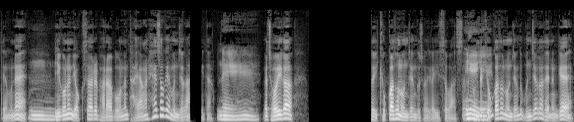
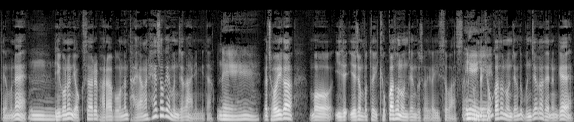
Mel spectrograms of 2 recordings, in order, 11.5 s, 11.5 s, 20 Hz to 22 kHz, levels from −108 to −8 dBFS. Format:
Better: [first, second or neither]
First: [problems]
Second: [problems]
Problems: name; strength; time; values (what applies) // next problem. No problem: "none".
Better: second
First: audio cutting out; at 4 s and at 6 s for 1.5 s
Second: none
